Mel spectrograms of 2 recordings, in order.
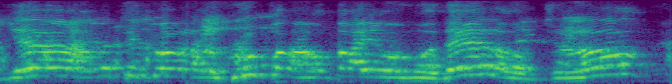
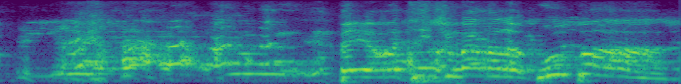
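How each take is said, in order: First: Rattled off quickly as a smug cheapskate; fast mock boyfriend. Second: Put-on slow, laughing cheapskate boyfriend line; mock cheap boyfriend. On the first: Comic mocks a man bragging to his date, fast. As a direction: blurt it out fast and pleased with yourself. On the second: Comic mocks a man wooing his date, slowly and laughing. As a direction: drag it out like a proud cheapskate. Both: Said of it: "We're saying you're really fucking sweeping her".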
